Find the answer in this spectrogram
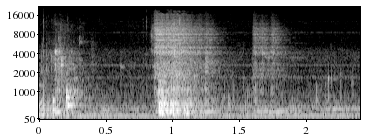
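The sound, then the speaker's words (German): Someone takes a sip of water: two short, wet, slurping bursts of liquid over a faint steady hum, with no talking. “Gut, jetzt habe ich einen Stück getrunken vom Wässerchen, das kann man ja auch mal.”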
